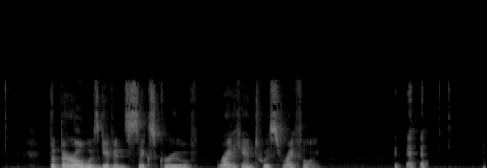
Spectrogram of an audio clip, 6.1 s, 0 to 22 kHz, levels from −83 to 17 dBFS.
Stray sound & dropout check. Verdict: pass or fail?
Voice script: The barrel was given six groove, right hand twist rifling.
fail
